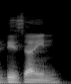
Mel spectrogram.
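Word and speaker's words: design: तो जब जी के बाद एन आता है तो जी का उच्चारण नहीं होता है। जैसे देखिए डिज़ाइन, रिज़ाइन, रिज़ाइन मतलब इस्तीफा देना। साइन, साइन मतलब चिन्ह। तो यहाँ हम देख रहे हैं कि जी के बाद एन है, तो जी का उच्चारण नहीं हो रहा है।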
